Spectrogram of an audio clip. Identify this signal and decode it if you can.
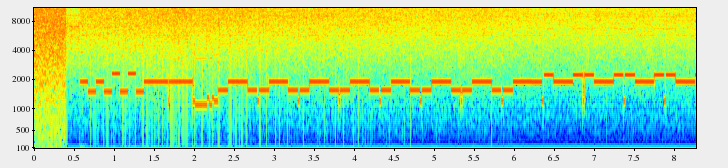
SSTV (slow-scan television), PD 120.
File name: commit / satnogs 29412 short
